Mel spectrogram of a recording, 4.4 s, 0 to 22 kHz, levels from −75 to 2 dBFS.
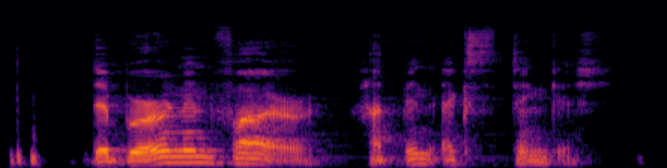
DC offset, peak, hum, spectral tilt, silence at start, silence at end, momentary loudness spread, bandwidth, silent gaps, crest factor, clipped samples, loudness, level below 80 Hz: under 0.1%; -8 dBFS; none; -6 dB/octave; 0.1 s; 0.5 s; 19 LU; 12 kHz; none; 18 dB; under 0.1%; -25 LUFS; -68 dBFS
